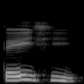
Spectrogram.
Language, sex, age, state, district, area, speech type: Odia, female, 30-45, Odisha, Ganjam, urban, spontaneous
